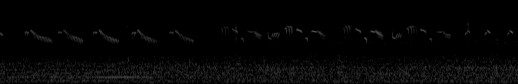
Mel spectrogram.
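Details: June skylark song over Cornish poppy fields: a run of repeated falling slurred notes giving way to quicker, jumbled chirps and twitters, over a quiet steady background hiss.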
